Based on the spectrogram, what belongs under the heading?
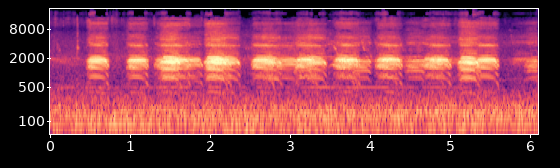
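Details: Crows swarming food at feeding time: strong, harsh caws repeat almost rhythmically, about two each second, rising and falling in loudness, with a low hum beneath.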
